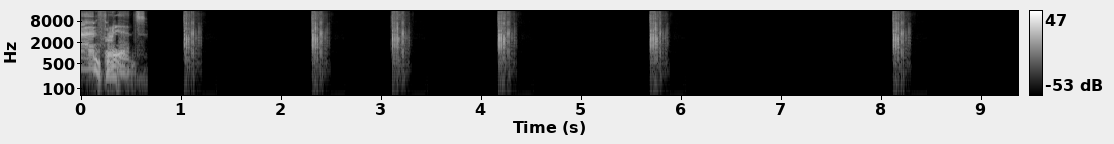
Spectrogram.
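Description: A game menu page flips with a short click.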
